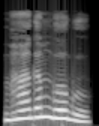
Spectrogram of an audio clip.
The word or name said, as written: ಭಾಗಂಬೋಗು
